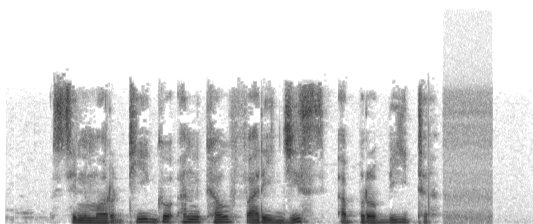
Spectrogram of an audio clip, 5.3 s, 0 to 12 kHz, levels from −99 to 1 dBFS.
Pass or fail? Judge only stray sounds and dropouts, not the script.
pass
